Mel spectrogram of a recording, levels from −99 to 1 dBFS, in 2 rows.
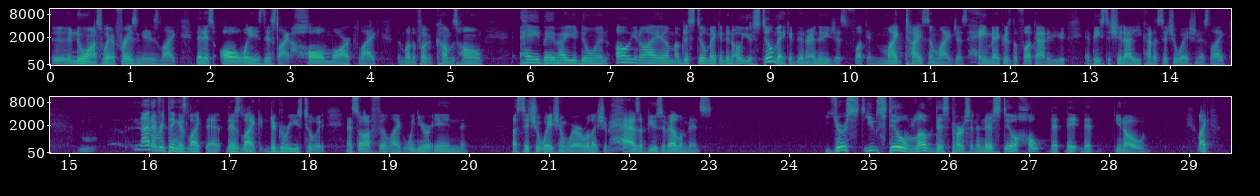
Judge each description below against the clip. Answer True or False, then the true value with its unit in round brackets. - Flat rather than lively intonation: False (3.8 semitones)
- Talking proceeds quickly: True (225 wpm)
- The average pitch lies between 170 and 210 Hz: False (120 Hz)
